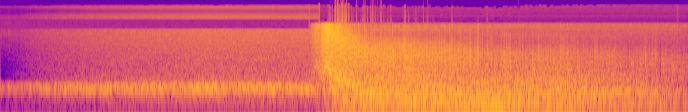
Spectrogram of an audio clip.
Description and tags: Explosion sound created at work with only the windows sound recorder and a virtual avalanche creation Java applet by overlapping and applying rudimentary effects. This is shock wave approaching at high speed.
